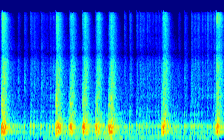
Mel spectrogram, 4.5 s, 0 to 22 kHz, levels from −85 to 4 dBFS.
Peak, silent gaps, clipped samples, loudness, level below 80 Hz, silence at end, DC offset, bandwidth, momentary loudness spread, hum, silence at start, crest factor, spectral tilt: -4 dBFS; none; under 0.1%; -24 LUFS; -48 dBFS; 0 s; under 0.1%; 17 kHz; 17 LU; none; 0 s; 22 dB; -5.5 dB/octave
